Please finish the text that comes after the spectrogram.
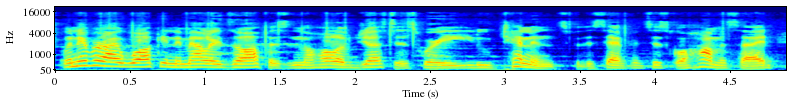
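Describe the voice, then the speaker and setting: An actress playing a confident, nosy private eye in a breezy, slangy 1940s radio style. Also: female voice, lowish voice, fast, a bit bright, natural voice. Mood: wry narrating. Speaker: lead actress in a radio detective serial. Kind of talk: 1940s radio acting, hard-boiled narration and dialogue. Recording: vintage radio show, music behind.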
